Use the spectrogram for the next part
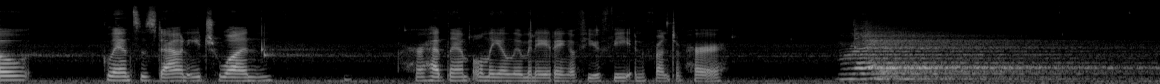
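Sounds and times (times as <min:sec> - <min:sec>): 
speech: 0:01.0 - 0:02.8, 0:04.2 - 0:07.4, 0:08.4 - 0:09.5
sustained voice call echoing: 0:08.4 - 0:11.5.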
